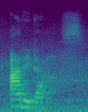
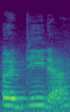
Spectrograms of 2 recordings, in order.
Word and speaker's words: Adidas: one there we go there's a boy saying it adidas here's a girl saying it adidas there we are not adidas it's not adidas guys come on the trouble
